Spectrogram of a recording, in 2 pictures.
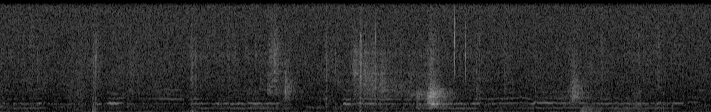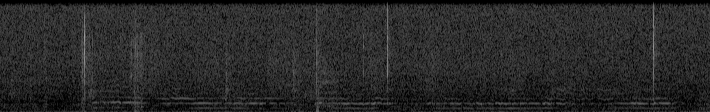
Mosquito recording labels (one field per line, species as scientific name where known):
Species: Anopheles arabiensis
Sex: female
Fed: unfed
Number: one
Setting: cup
